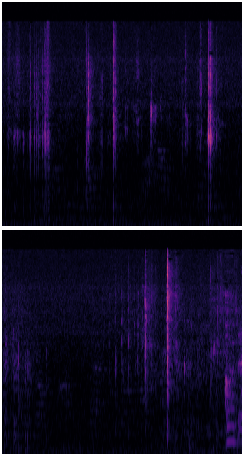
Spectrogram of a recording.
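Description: Plastic highlighter pens being handled: scattered light clicks and taps, with a sharper click about two and a half seconds in.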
